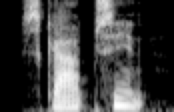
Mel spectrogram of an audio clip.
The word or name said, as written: skarpsind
